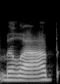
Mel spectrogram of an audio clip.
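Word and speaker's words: MILAB: and there is also mill AB or my lab which you know about right I pronounced it my lab and I also have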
